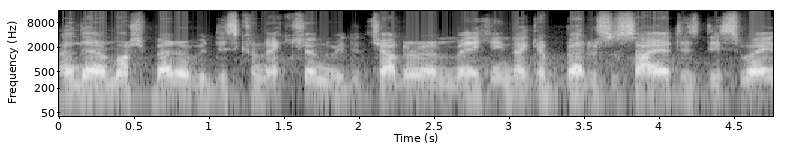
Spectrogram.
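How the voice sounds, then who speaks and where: Over noticeable background noise, a man with a Scandinavian accent speaks with ordinary pitch variation. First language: Scandinavian language. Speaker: travel and finance vlogger. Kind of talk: casual vlog monologue. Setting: in a car. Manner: halting, many fillers and repetitions.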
